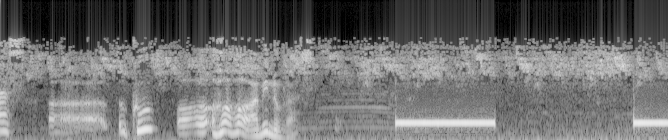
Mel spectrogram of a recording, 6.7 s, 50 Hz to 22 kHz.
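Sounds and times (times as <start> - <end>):
speech: 0.0 - 3.3
telephone tones as a call is placed on a phone: 3.9 - 5.0, 6.3 - 6.6.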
